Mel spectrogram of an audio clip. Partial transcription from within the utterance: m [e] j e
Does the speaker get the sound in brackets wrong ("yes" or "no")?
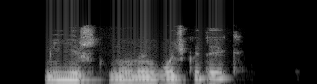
yes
